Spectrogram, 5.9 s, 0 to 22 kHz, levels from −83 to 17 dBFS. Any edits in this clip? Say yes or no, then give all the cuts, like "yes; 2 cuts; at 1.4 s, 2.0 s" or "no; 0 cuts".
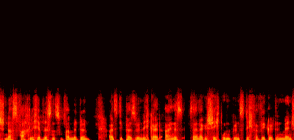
yes; 2 cuts; at 3.7 s, 4.4 s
